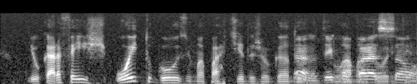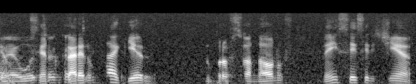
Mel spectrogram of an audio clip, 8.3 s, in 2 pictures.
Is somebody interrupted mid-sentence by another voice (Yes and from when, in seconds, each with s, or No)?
Yes, from 2.9 s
